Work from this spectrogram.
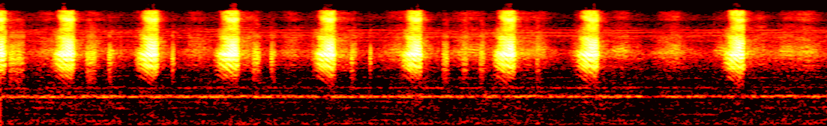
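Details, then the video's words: Cicadas singing: bright, buzzy pulses repeated roughly twice a second, each a short raspy burst, over a steady faint high tone in the background. "O canto das cigarras"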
